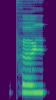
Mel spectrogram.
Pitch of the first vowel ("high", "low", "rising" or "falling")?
high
